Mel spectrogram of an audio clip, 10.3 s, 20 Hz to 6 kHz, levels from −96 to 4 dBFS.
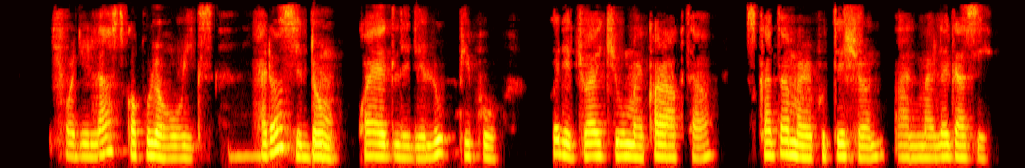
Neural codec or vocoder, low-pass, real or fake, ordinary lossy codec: codec, 16 kHz in and 24 kHz out, 2.2 kbps, FireRedTTS-2 codec; 5.4 kHz; fake; AAC, 24 kbps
